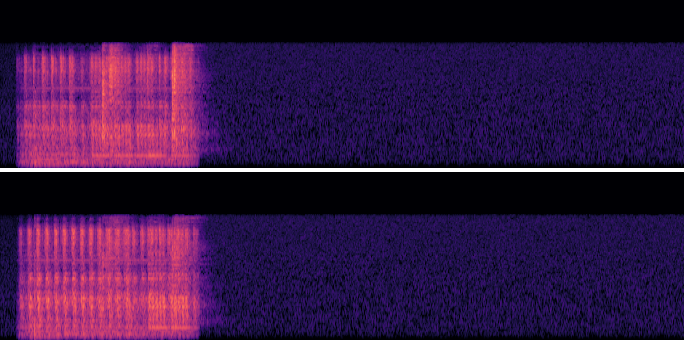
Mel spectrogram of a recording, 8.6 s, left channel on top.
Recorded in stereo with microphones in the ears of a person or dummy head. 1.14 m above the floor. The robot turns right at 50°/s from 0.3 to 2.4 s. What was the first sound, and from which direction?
Keys jangling, 40° left (ahead or behind).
